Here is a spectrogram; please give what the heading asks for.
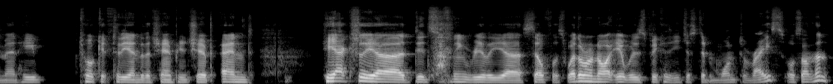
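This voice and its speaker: Male interview guest, fairly low pitch, informal and talkative. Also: fairly bright tone. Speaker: championship-winning sim racer, interview guest. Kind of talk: casual interview recap.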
